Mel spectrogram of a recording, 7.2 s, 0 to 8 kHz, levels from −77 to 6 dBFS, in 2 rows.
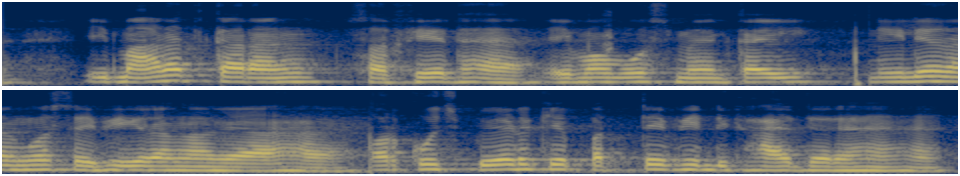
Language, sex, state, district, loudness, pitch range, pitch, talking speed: Hindi, male, Jharkhand, Garhwa, -15 LUFS, 140-160 Hz, 155 Hz, 210 wpm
